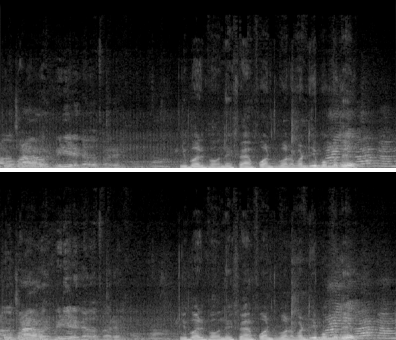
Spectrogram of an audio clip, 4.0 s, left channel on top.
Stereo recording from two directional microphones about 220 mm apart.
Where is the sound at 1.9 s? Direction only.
Centre (ahead or behind).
